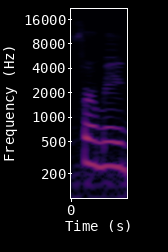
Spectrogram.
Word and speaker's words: vermeil: of jewelry is a vermeil or not. Question here, what is vermeil? Vermeil (pronounced vehr-may) is a legally regulated term that refers to a certain kind of quality jewelry.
